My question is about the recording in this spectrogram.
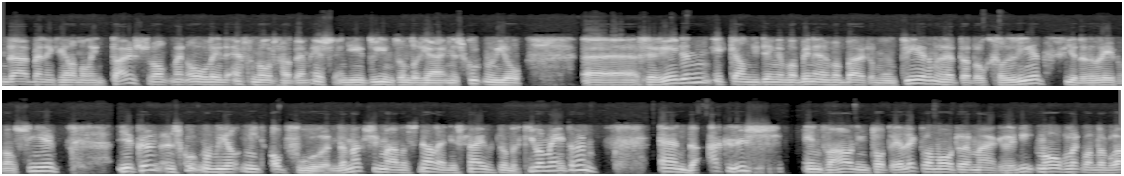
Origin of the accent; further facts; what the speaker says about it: Overijssel, Netherlands; Dat zijn de boeren vroeger, bij ons in Twente.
